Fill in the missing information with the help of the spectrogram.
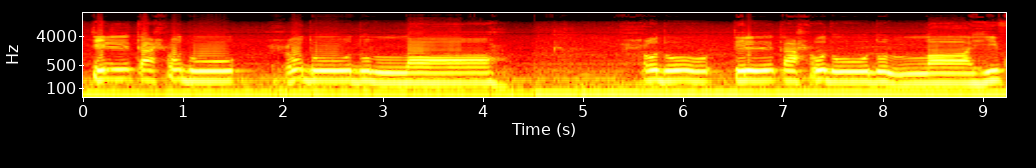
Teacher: ہا یہ گلے کے درمیان سے، ہا اور عین ان دونوں کا ایک ہی مخرج ہے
